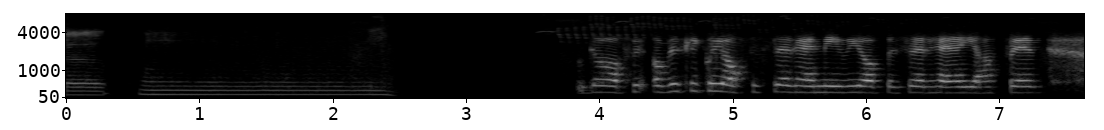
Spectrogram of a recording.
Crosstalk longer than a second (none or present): none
